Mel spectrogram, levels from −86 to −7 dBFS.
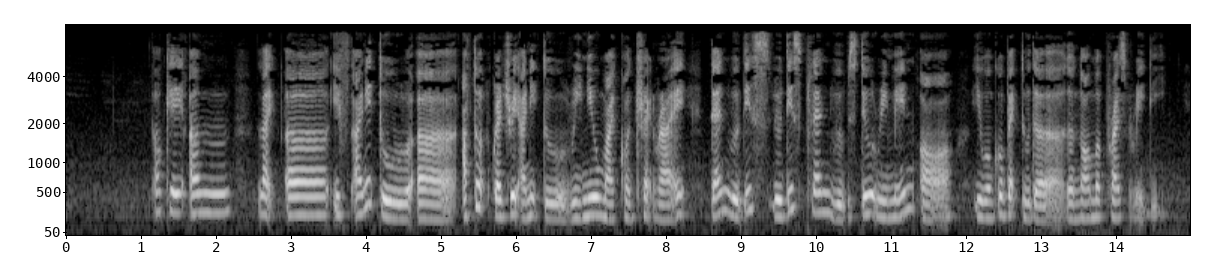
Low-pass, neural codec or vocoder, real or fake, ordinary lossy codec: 7.2 kHz; none; real; MP3, 32 kbps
